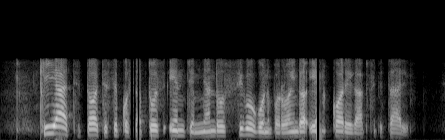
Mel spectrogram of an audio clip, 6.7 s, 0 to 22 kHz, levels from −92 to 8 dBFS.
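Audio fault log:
1.95–2.10 s and 4.74–4.87 s: packet loss on an ADPCM call. Hard-edged silent gaps, 110 ms lost across 140 ms and then 70 ms across 80 ms, with the longest holes 40 and 50 ms. Afterward, the decoder's predictor and step size disagree with the sender's, so the narrowband G.726 speech returns slightly distorted before resettling.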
